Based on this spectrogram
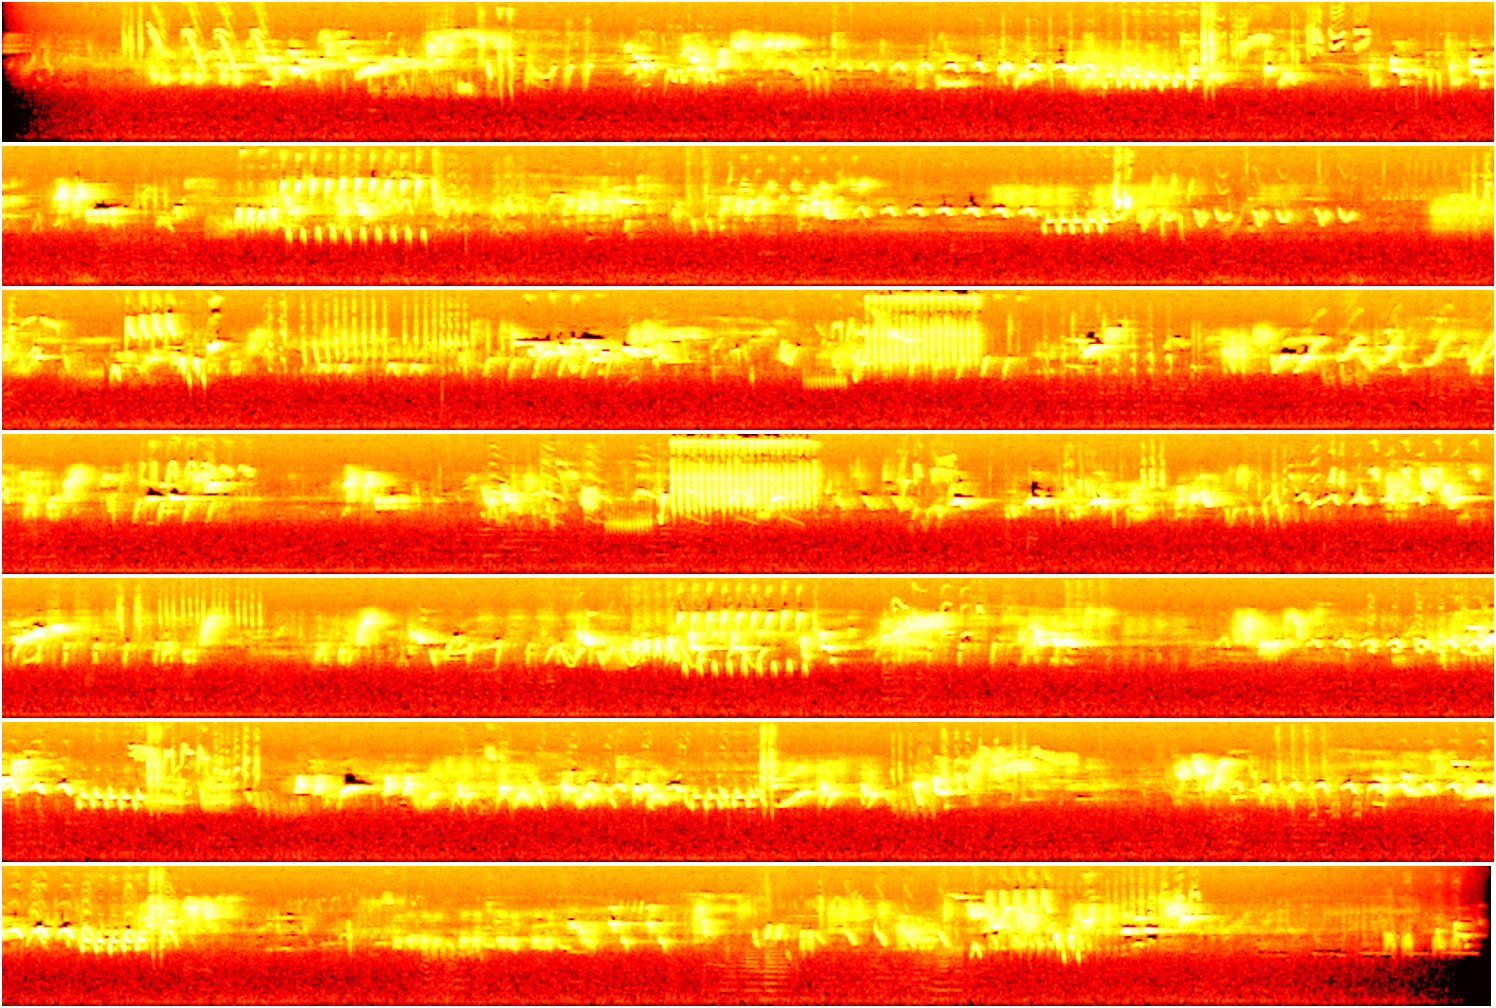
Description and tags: A mix of a number of different birds I recorded during a recent field recording session. I am also in the process of uploading lots of dawn chorus which I recorded in May
Bird-Song, Field-recording, Summers-day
